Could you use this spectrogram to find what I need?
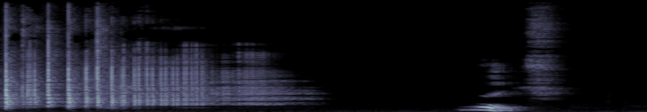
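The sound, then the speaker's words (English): Dice rolled for a stealth check clatter and tumble across a table in a quick run of sharp clicks that speed up and fade over about a second and a half, followed by a brief spoken word. “If this doesn't roll good, I'm putting this dice away.”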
